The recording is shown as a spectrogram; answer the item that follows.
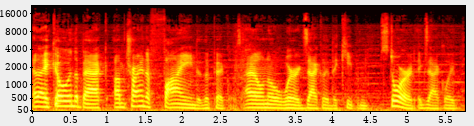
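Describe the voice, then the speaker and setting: A man's voice: mid-range voice, moderate pace, soft background music. A man streaming a game and telling a story in a loose, rambling way, full of fillers and swearing. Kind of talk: casual storytelling while playing a game.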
